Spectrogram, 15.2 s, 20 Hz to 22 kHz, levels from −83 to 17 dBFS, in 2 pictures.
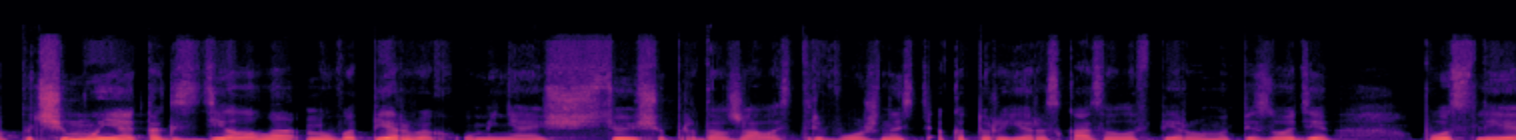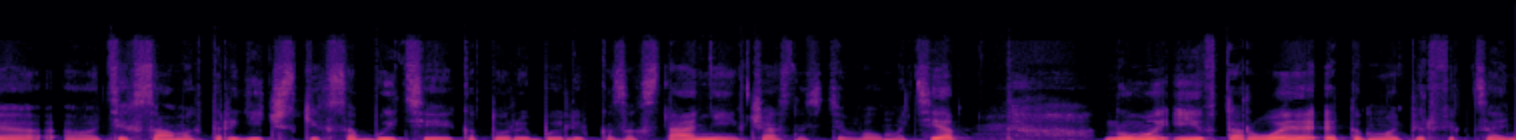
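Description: At 13.21 to 13.23 s, right before "и второе", there's a lost packet rebuilt from error correction. The stretch sounds like a single packet went missing, about 20 ms, but the next packet carried a low-bitrate backup copy and the decoder played that instead. So nothing drops out. You just get a brief patch where the speech turns rougher and a bit noisier, since that stand-in copy holds far less detail than the original.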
